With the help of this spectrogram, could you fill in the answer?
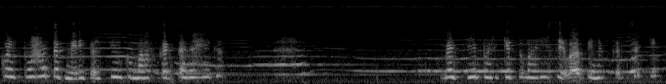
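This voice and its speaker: A woman's voice: very high voice, steady tone, brisk. An actress playing a humble, grieving maidservant who is secretly a mother, speaking in a pleading, tearful way, from an old film soundtrack with music. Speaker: maid thrown out, hidden mother. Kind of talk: 1960s film acting.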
